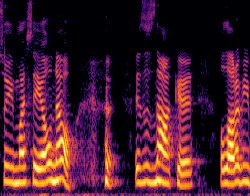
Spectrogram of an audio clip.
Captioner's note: chuckles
